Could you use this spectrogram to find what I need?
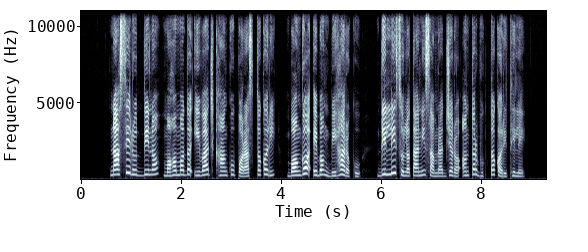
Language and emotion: Odia, neutral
